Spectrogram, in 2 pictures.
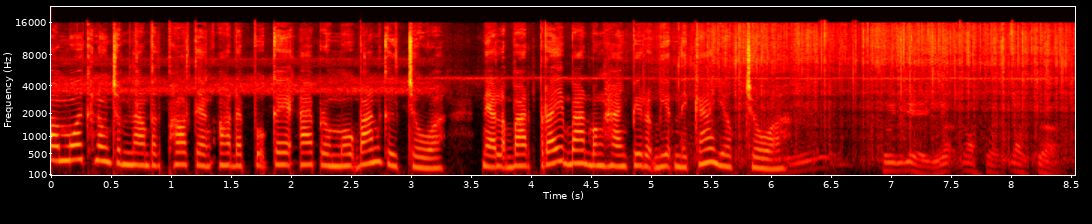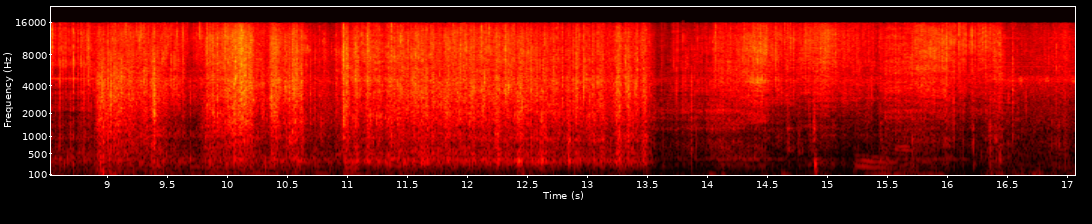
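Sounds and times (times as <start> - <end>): leaves rustling: 6.0 - 17.0.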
